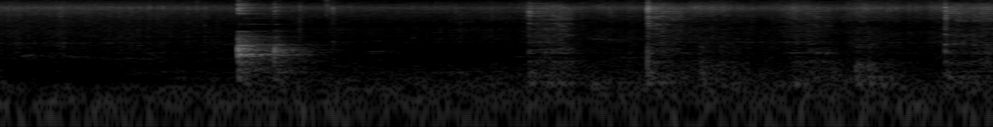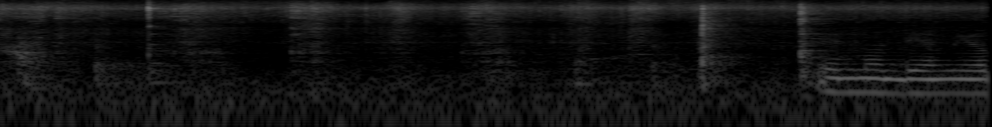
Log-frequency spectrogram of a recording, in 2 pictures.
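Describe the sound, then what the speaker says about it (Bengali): Fried potato pieces are stirred into a Bengali vegetable curry (niramish ghonto) in a pan, with a steady soft sizzle and repeated spatula scrapes and clicks against the metal at an irregular pace. "এর মধ্যে আমি আলু ছোটো ছোটো করে কেটে ভেজে রেখেছিলাম, এই দেখুন, এগুলোকে দিয়ে দেব।"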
